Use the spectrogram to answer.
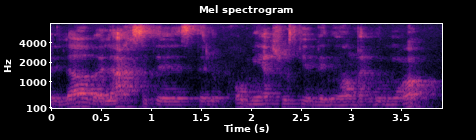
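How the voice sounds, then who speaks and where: A man's voice: fairly low pitch, steady tone, normal speed, a little mellow. Hesitant older man, echoey muffled room. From Iran. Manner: hesitant, many fillers and repeated words. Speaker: guest artist. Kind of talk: interview conversation.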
